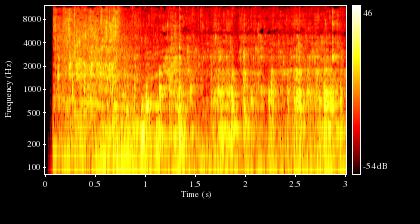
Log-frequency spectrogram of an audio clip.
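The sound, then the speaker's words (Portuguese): Loud, continuous rushing water fills the whole stretch, a dense churning gush like a flush or strong torrent, steady with no voices present. “E nesse episódio, com muita água, estamos aqui presentes nessa mesa submersa.”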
